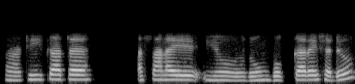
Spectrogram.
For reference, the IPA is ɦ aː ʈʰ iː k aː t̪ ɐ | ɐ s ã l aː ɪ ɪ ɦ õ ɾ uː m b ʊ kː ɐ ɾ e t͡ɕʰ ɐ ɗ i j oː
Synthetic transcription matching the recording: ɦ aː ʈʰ iː k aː t̪ ɐ | ɐ s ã l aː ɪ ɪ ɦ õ ɾ uː m b ʊ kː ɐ ɾ e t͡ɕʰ ɐ ɗ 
